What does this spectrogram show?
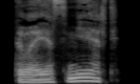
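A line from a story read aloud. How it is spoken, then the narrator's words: Menacing. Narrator (Russian): грозно сказал Джон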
